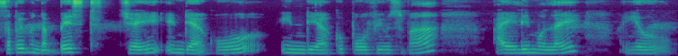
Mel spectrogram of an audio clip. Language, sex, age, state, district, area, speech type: Nepali, female, 30-45, West Bengal, Kalimpong, rural, spontaneous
